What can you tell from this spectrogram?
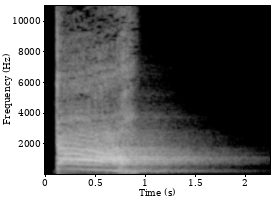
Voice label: Death, Male; Dialog; Warframe; Railjack Crew; Red Veil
